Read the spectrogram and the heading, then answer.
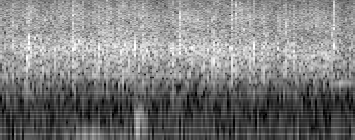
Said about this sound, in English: All right, you guys can go. Would you guys give him a quick round of applause?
